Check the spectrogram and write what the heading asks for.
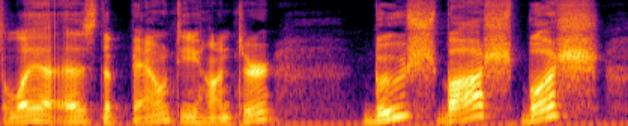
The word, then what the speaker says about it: Boushh: Boushh. I've heard it pronounced all 3 ways, but I believe Boushh is the correct way.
